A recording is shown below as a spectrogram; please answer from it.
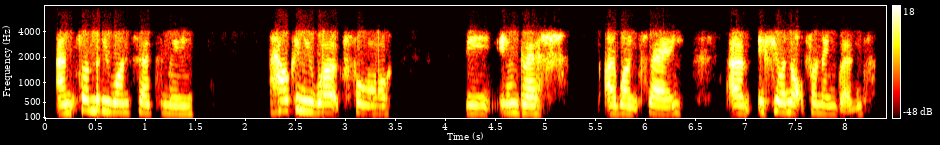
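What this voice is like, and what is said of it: Posh English accent. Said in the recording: “as you can hear from my accent, I was definitely born here ... I sound like a posh twat”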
